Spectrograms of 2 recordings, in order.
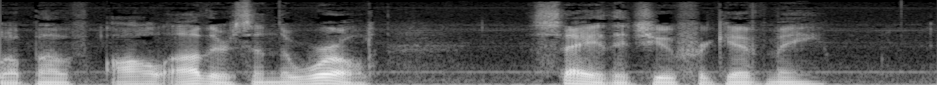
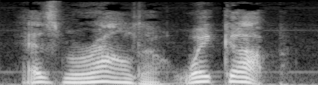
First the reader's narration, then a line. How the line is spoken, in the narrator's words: she cried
